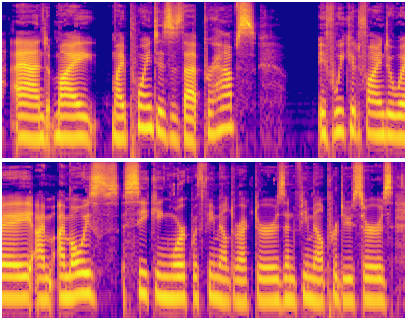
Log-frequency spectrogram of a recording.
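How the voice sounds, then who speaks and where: A woman with a normal speaking voice and an American accent, fairly low in pitch, at a moderate pace with fairly even intonation, on a very clean, dry, close recording with a silent background and no echo. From New York and New Jersey. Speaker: playwright and educator. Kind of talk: interview.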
